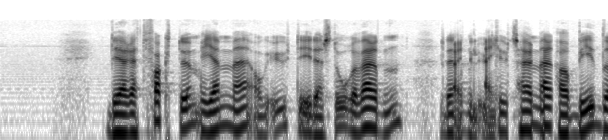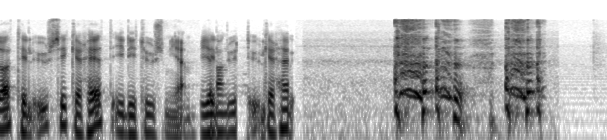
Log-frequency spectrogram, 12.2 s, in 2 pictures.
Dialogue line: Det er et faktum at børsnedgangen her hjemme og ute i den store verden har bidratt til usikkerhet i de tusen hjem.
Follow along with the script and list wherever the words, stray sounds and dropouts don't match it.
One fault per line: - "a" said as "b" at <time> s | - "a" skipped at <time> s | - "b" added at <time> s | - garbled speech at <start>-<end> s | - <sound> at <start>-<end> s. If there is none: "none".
- "at børsnedgangen her" skipped at 2.0 s
- garbled speech at 4.4-5.5 s
- garbled speech at 8.1-9.0 s
- cough at 10.0-11.6 s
